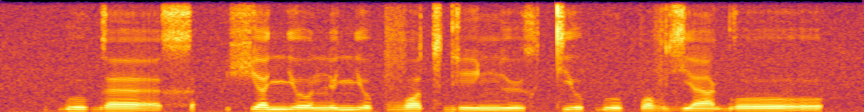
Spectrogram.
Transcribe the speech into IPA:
ɓ u ɡ ɜː x | ç ɜ nʲ oː n ʉ nʲ oː p v ɔ t͡s ɡ iː ɲ ʉː x tʲ u ɓ u p ɔ v zʲ aː ɡ oː

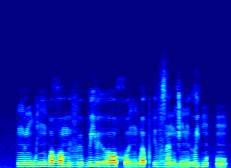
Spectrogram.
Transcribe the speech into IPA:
ŋ ʏ ŋ w i ŋ b ɐ ʁʷ ɐ m ɪ v ʏ b ʏ j ʏ r ɔ χʷ ɪ ŋ b ɐ pʰ ɪ v z ɐ̃ n d͡ʒ ĩ r ʊ j b ũ h ũ

